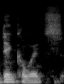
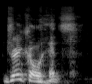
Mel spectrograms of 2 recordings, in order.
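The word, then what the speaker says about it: Drinkwitz: football coach, underrated in Dinkowitz. And I probably just said his name wrong. Let me fact check myself on the Missouri head coach. Am I close? Drinkowitz. I do that all the time.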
